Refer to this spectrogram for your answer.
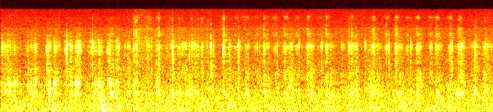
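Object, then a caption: Pleated paper vacuum cleaner filter. Fingernails scratch along the pleats of a small, hollow, cylindrical vacuum cleaner filter with pleated paper sides. The sound is a quiet, steady stream of rapid, dry, ticking scratches with a bright, papery high end and short, crisp clicks that barely ring.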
